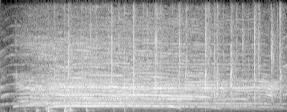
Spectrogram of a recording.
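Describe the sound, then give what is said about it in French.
A live audience at a show cheers and whoops, a loud, continuous wash of shouting voices that holds steady for nearly three seconds. “On est live au Brou, hein? Oui. Et on est donc devant public!”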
